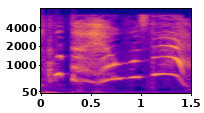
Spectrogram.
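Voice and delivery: high, drawn-out disbelief; shocked outcry. Acted. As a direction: squeal it slowly in alarm. Startled character in acted story.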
